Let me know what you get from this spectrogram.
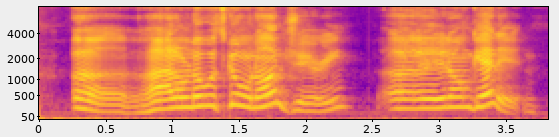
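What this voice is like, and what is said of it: Poor impression of a sitcom character. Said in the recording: “our very, very, very poor Seinfeld and Kramer impersonations”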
